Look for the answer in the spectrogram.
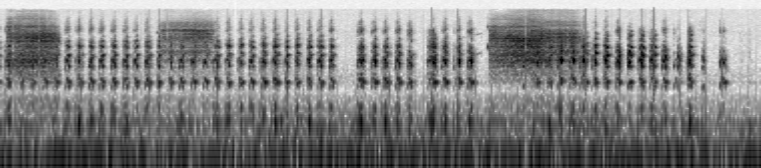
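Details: Wild barn owl nestlings begging while being fed a jird by their mother in a nest box; long harsh hissing snores come in several bursts, layered with fast rhythmic ticking and scuffling.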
